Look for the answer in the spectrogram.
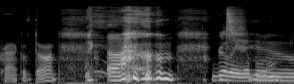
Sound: laughs

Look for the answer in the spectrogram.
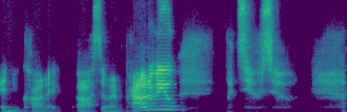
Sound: whispers

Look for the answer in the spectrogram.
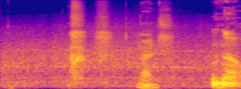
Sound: laughs

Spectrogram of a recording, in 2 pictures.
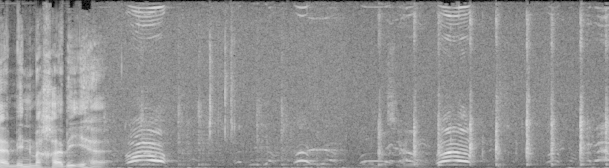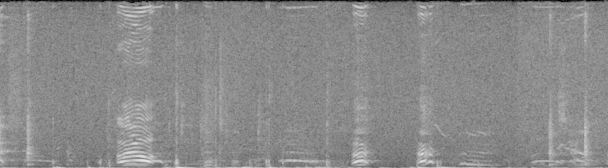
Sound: shouts of the chasers

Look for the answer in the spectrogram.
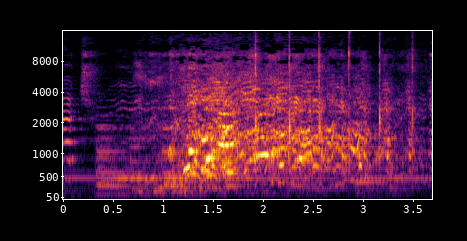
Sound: laughter

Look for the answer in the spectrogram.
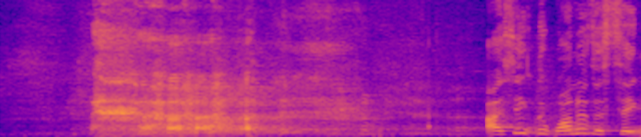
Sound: audience laughing

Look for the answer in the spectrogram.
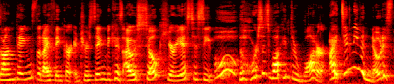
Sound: gasps

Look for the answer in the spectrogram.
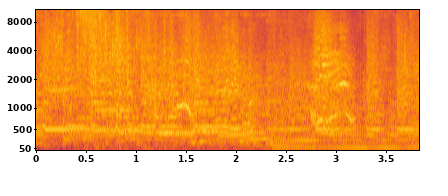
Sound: shrieks

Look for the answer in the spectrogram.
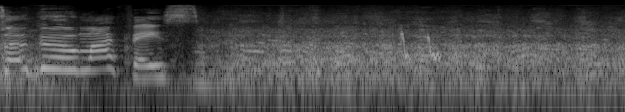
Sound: laughing

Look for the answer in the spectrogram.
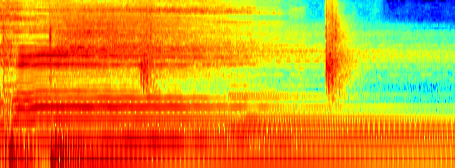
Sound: hands clap

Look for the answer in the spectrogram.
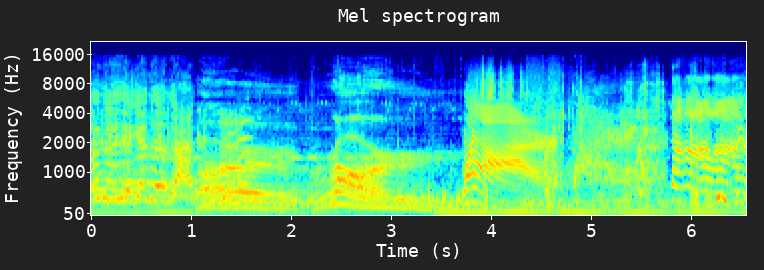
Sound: roaring; giggling

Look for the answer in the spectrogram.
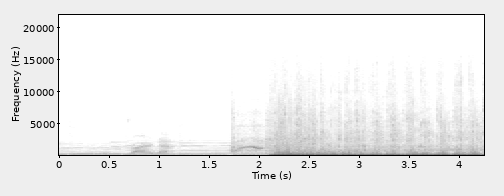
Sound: car cranking

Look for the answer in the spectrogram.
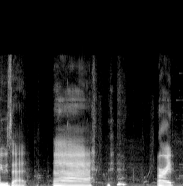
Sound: giggle

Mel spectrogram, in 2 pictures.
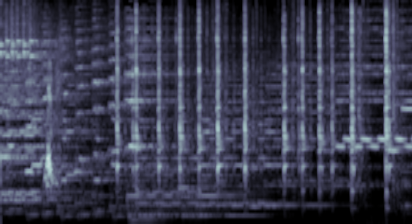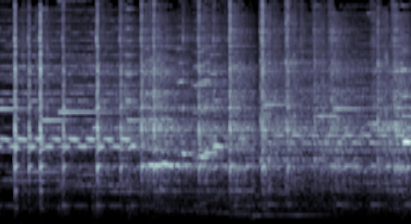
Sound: loud tapping

